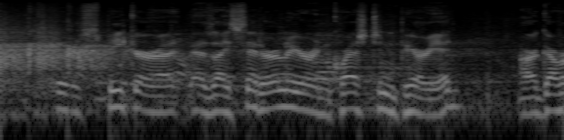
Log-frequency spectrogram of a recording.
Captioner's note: some Applause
